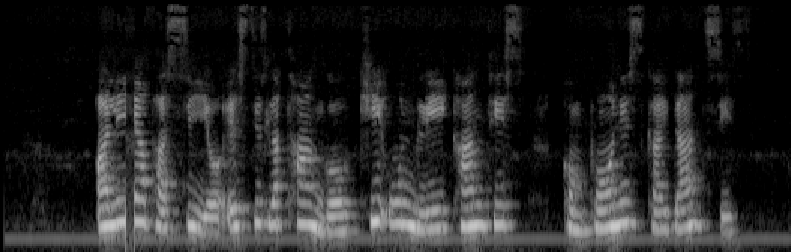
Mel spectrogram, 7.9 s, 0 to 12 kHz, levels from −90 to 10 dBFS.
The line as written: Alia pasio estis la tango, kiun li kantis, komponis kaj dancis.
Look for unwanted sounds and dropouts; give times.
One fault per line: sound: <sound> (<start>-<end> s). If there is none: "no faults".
sound: dropout (1.3-1.3 s)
